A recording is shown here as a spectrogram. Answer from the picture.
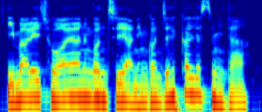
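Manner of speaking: ordinary delivery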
